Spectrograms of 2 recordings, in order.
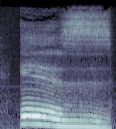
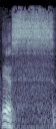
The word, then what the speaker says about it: is: Is. It doesn't matter that it's spelled with an S. It's never is, unvoiced, never. It's always is with a voiced Z.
